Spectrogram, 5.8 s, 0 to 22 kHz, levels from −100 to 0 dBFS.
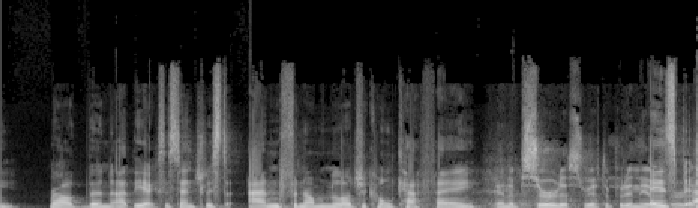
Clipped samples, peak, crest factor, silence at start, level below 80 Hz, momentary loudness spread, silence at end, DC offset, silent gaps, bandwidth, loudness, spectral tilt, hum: under 0.1%; -8 dBFS; 16 dB; 0 s; -64 dBFS; 7 LU; 0 s; under 0.1%; none; 16 kHz; -25 LUFS; -4 dB/octave; none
